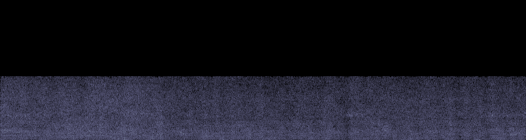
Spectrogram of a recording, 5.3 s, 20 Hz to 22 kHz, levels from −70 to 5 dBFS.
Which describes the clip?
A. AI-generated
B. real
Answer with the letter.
A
